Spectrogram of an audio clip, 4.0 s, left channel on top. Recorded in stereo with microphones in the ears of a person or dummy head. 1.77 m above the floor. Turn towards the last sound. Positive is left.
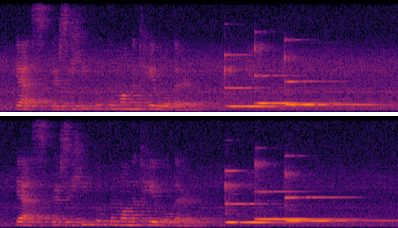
turn(degrees=60)  # may be behind; listen again after turning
